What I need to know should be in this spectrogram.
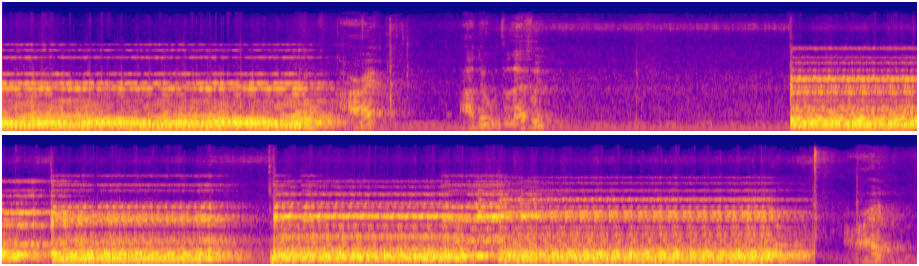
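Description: An organ plays sustained chords.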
